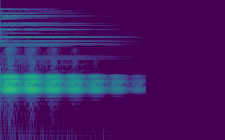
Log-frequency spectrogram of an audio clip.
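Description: A bright, bell-like chime of several notes sounding together, struck once, wavering as it rings and fading out in about a second and a half.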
